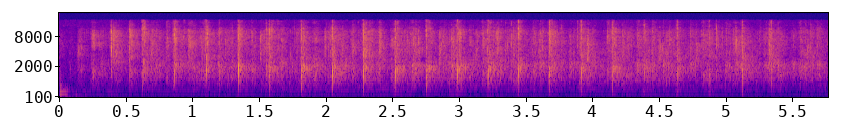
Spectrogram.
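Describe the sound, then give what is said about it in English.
A group of men in an audience clapping together in a steady, fairly quick rhythm, applauding the women; the applause swells slightly and then settles, heard clearly without any talking. “Men of God, I want you to clap and applaud I women.”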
